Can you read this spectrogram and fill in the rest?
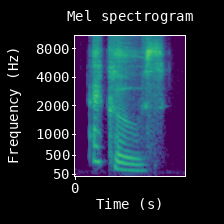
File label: echoes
